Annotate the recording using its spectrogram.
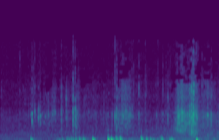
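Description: Rustling and crackling of dry leaves and plant litter, with irregular clicks and low thumps from footsteps and from handling a handheld camera.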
